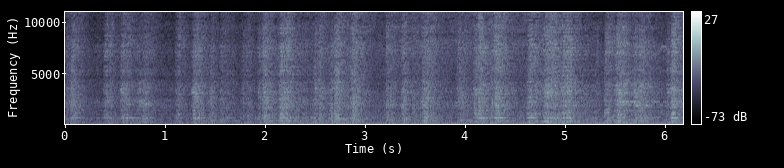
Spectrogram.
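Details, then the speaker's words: Newly bought Elgato HD60 X capture device produces constant irregular crackles and pops over a steady low hum and tones in its audio output. Switching to analog audio input was also tried. "so i have a problem with this elgato hd60x that i've just bought so here's the problem there's a crafting sound"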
